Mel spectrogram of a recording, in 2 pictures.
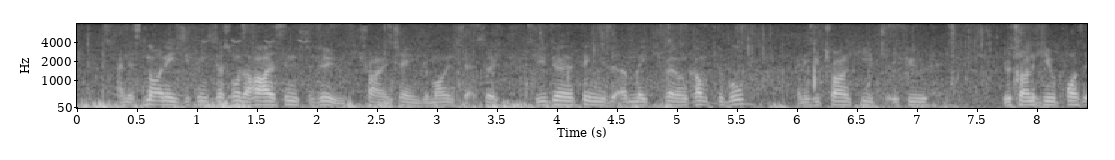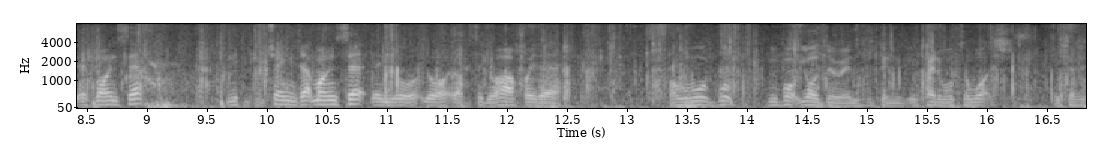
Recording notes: Walk It While We Talk It. Listen whilst we walk and talk.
